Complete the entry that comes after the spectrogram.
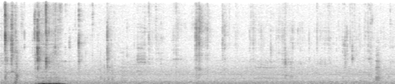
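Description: A person chewing sauced fried chicken close to the microphone: faint scattered mouth clicks, with a short low thud about half a second in.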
